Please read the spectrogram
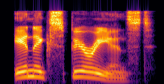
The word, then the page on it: inexperienced: ìnikspí ə riənst; イニクスピィリエンスト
